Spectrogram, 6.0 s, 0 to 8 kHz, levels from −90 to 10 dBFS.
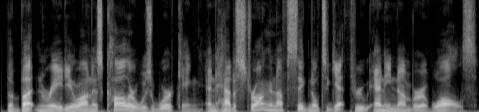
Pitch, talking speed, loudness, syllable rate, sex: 115 Hz, 210 wpm, -21 LUFS, 5.0 syllables/s, male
